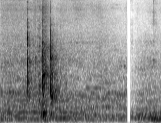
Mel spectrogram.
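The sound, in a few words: knife cutting pumpkin into small pieces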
